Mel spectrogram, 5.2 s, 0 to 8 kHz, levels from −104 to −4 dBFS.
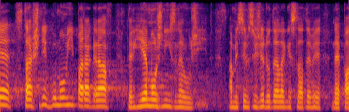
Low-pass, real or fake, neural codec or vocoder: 7.2 kHz; fake; vocoder, 22.05 kHz, 80 mel bands, HiFi-GAN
